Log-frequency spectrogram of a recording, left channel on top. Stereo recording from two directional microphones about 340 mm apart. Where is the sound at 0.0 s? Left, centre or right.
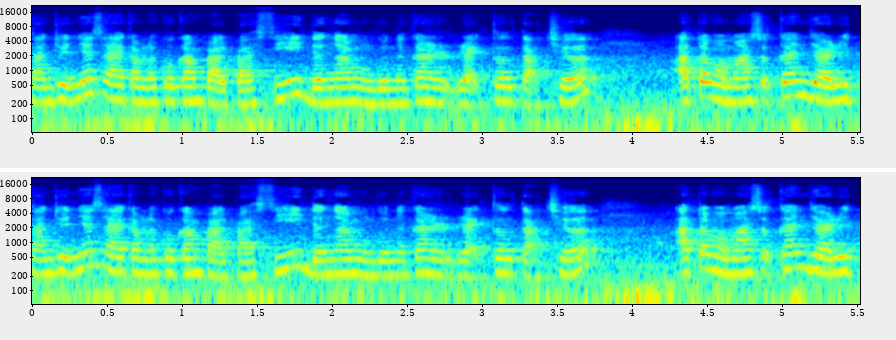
Centre.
